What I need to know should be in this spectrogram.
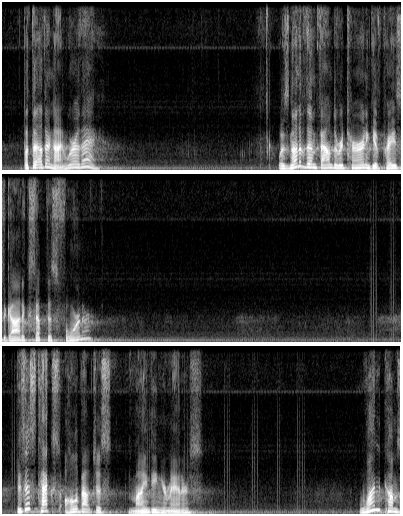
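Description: A man speaks through a microphone with animation, in pauses.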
